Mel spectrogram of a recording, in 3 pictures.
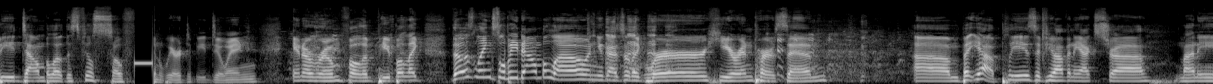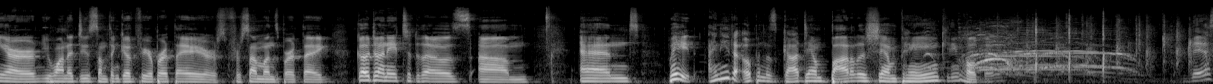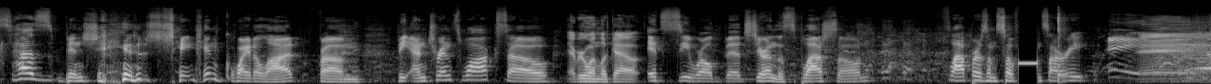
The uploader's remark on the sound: Live from Los Angeles. Live from the Flappers Comedy Club in Burbank, California.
